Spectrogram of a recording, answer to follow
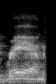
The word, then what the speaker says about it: Ran: The crab rider is Crabby Ran. R-A-N. In case Obviously. you want to spell it.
